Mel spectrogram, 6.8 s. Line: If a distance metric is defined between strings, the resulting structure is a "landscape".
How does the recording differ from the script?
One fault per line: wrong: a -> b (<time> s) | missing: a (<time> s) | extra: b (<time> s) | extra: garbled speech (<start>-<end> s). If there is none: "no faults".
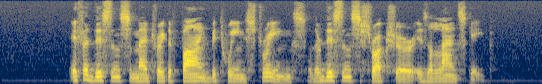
missing: is (2.1 s)
wrong: resulting -> distance (4.0 s)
